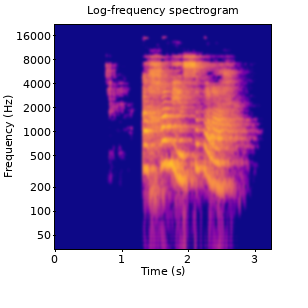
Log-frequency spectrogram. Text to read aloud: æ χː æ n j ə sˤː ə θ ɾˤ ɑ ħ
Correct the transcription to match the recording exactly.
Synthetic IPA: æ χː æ m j ə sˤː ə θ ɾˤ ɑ ħ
